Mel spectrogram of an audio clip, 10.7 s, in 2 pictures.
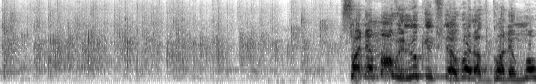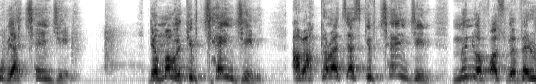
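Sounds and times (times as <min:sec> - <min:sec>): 
crowd applauding steadily: 0:00.0 - 0:06.6
speech: 0:03.5 - 0:06.2, 0:06.8 - 0:10.7.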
